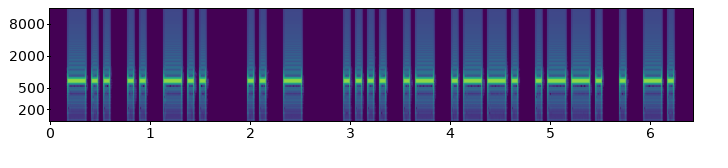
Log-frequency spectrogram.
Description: Morse code, heard as a keyed tone, about 20 wpm, 700 Hz. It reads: DID IT HAPPEN
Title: Sentences from Top 1000 Words - Review Part 1 - 20wpm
